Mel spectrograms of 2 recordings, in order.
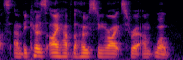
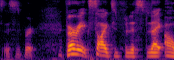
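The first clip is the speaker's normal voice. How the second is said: ordinary talk, nothing marked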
